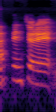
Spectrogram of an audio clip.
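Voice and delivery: ordinary delivery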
